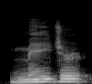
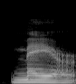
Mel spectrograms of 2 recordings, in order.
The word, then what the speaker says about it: major: Major and mayor are great examples of this problem. The word is major and not mayor or mayor or some other variation.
